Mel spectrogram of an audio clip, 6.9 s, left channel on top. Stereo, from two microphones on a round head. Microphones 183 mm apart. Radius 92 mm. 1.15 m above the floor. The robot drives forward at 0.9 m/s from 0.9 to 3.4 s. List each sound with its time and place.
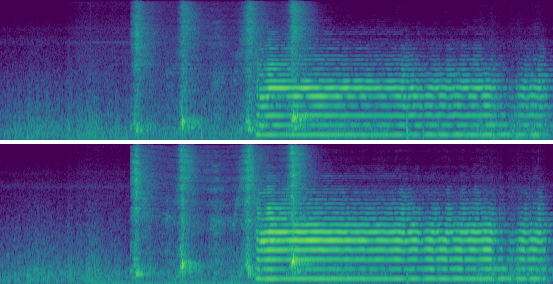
1.6 s a whoosh: 35° right (ahead or behind), 1.6 m; by 3.9 s 40° right (ahead or behind), 1.4 m
3.2 s a trumpet: 25° right (ahead or behind), 1.5 m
